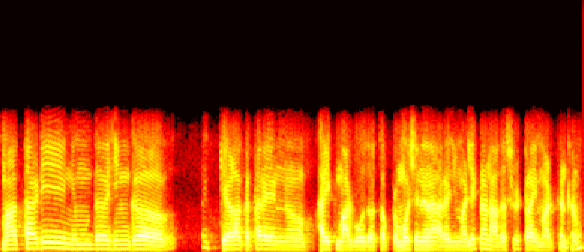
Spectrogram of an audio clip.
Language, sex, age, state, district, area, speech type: Kannada, male, 18-30, Karnataka, Dharwad, urban, conversation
